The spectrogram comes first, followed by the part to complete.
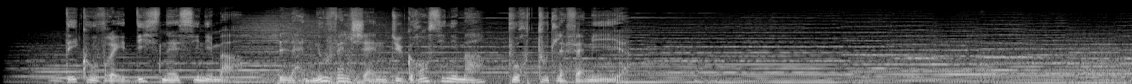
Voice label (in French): warm reassuring, french voice over; Disney Cinema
